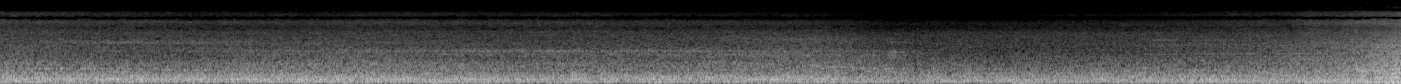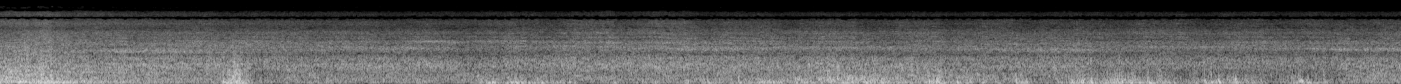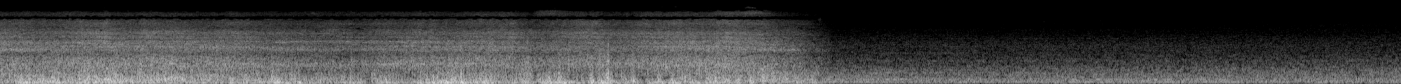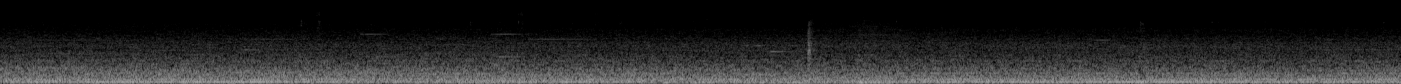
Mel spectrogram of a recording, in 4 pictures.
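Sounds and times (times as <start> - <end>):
electric locomotive passing: 0.0 - 56.0
faint wheel squeal: 46.9 - 47.8.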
